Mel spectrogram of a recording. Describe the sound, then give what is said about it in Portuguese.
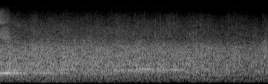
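An audience breaks into steady, dense applause for the Lord during a church service, many hands clapping at once in a continuous wash of sound that holds at an even loudness throughout, with no voices standing out. “Só quem recebe, aplauda o Senhor.”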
